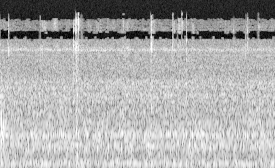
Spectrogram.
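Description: Steady low hum and hiss of background room noise, with a faint click about a second in.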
